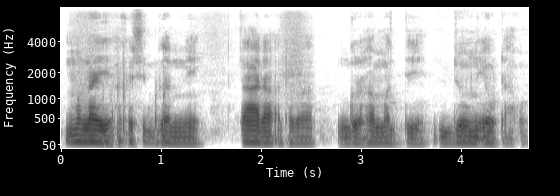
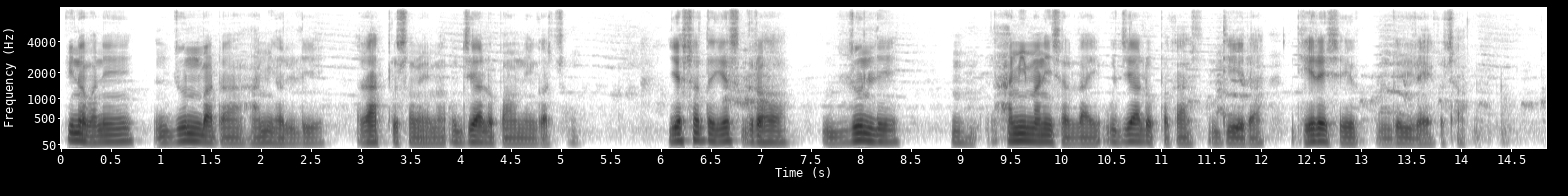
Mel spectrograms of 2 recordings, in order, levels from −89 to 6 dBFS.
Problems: background sounds at intervals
